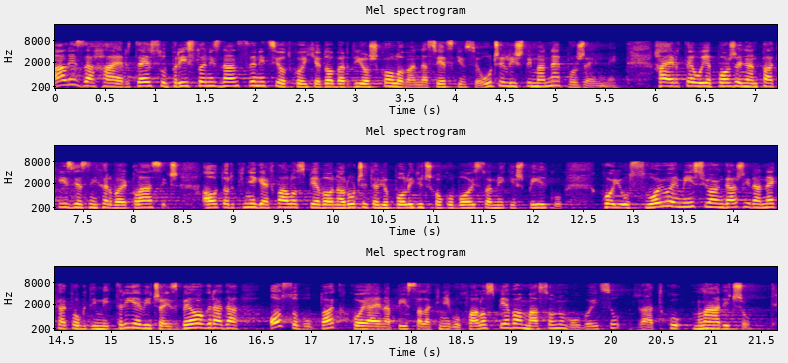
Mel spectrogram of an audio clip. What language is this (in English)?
Croatian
